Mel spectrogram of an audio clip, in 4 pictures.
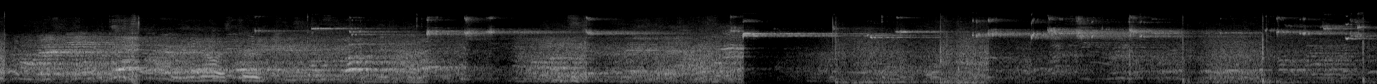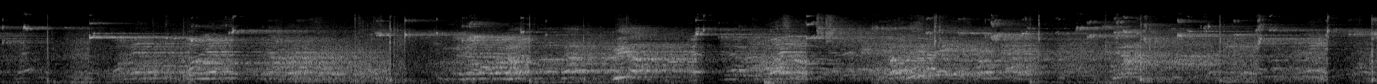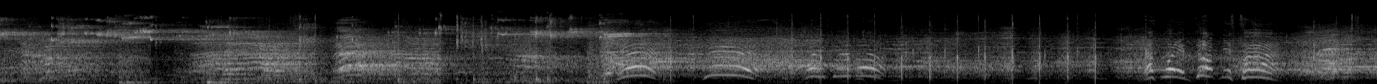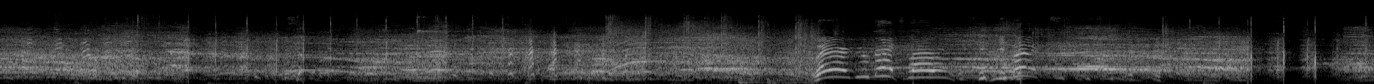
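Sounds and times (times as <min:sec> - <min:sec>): sneakers squeaking: 0:02.2 - 0:06.5, 0:07.2 - 0:19.8, 0:20.6 - 0:34.3.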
